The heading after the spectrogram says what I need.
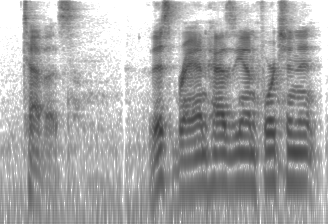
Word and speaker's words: Teva: they've always been and always will be called tevas this brand has the unfortunate tendency to be called a mushroom people pronounce it morel but it is actually pronounced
